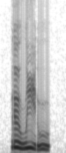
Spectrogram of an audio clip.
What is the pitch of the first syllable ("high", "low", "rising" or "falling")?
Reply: falling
